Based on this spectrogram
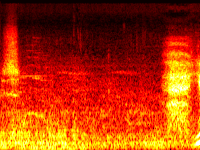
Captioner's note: sighs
